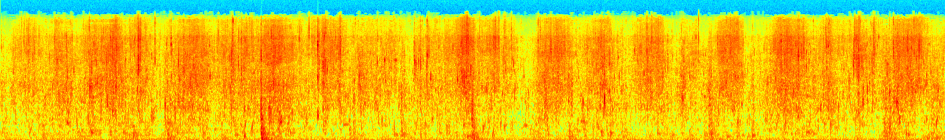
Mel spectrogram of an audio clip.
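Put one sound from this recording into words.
A paddle splashes and dips into the water in a steady rhythm.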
